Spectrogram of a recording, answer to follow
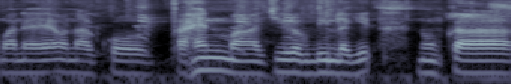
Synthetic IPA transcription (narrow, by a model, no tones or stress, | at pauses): manɛɔnakɔt̪aɦɛnmat͡ʃiɾɔk̚d̪inləɡit̪̚nɔŋka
